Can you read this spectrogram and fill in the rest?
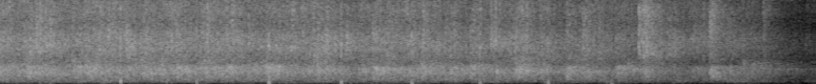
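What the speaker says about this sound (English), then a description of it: "let's clap for the Equality Act" An audience applauds for the Equality Act, steady crowd clapping with a few sharper individual claps standing out, easing off slightly toward the end.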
